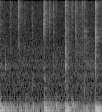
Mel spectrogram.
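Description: Typing on a computer keyboard: about five separate, unevenly spaced keystrokes.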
